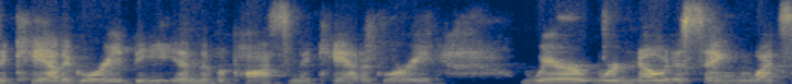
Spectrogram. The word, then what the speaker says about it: vipassana: by our compulsive thought patterns and then in vipassana so this is the third stage and it's spelled v-i-p-a-s-s-a-n-a it's the most common kind of meditation taught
